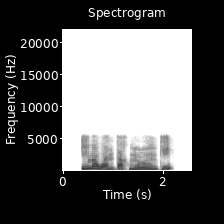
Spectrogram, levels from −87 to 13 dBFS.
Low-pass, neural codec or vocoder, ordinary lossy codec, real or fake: 5.4 kHz; codec, 44.1 kHz, 2.6 kbps, SNAC; AAC, 48 kbps; fake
